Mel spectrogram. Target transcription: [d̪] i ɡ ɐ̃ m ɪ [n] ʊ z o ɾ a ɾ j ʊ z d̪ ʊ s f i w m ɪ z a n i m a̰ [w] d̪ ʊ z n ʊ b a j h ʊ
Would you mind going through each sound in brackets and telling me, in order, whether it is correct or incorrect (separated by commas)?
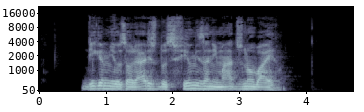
correct, incorrect, incorrect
